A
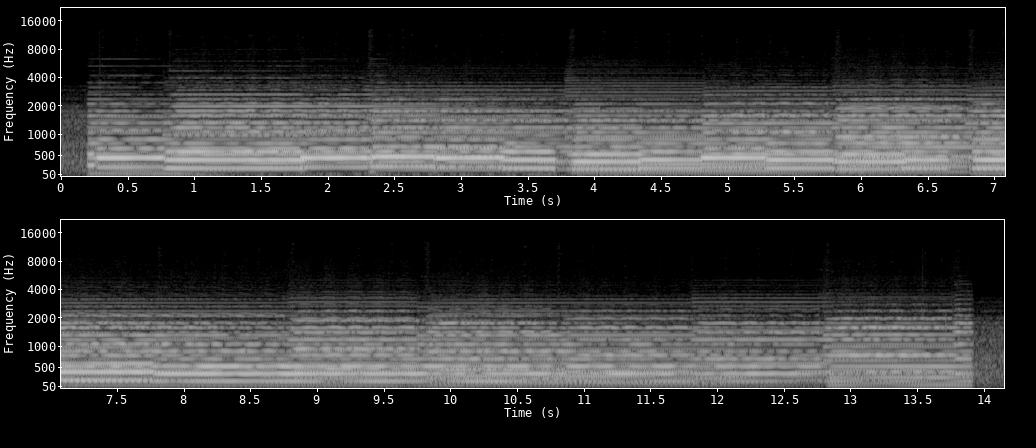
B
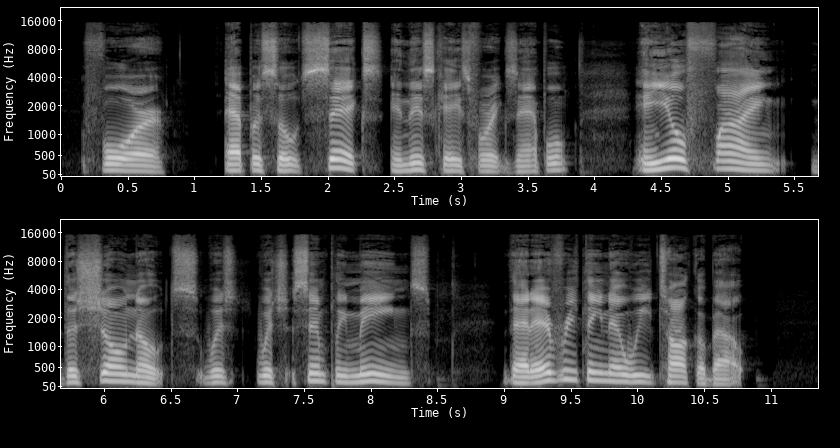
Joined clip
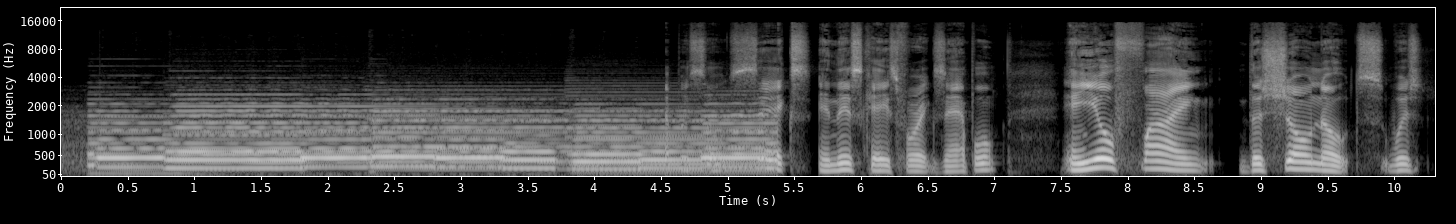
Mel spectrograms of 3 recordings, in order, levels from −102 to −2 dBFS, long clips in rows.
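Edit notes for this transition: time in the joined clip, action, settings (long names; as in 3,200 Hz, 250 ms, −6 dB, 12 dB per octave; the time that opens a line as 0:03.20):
A
0:04.53: mix in B from 0:01.32 0.84 s −10.5 dB
0:05.37: continue with B from 0:02.16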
